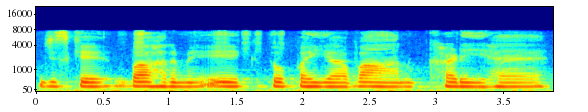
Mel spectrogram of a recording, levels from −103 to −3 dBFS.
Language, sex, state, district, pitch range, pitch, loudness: Marwari, female, Rajasthan, Nagaur, 155-165 Hz, 160 Hz, -25 LUFS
